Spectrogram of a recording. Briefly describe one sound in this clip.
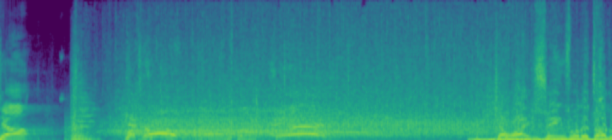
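Young men on a bench shout and cheer.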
